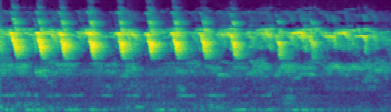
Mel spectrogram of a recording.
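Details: Colorful chick with its hen: a loud series of shrill, falling peeps, about two or three each second, fading slightly toward the end, over soft low clucking or scratching.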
